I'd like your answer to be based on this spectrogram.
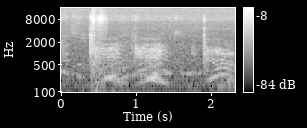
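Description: A cow in the Minecraft video game moos three times in short, drawn-out calls spaced about a second apart, fairly close and alone without speech.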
